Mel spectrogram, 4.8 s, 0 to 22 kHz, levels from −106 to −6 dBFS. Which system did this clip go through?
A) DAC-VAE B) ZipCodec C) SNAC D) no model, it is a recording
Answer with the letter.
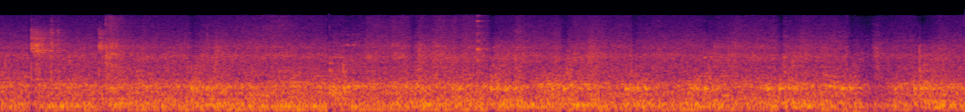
D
